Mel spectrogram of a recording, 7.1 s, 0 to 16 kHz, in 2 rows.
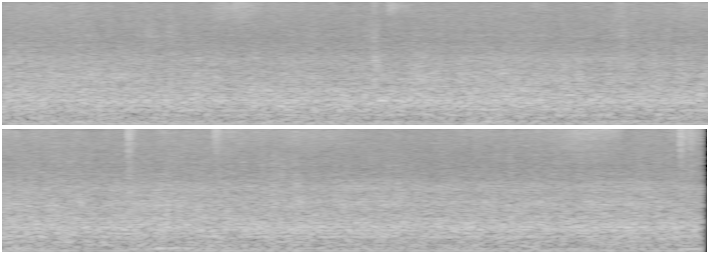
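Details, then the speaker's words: Irisbus reserve coach no. 1106, diesel, heard from inside while driving toward the depot with no cruise control: loud, steady drone with heavy low rumble, no distinct knock or whine; just a very noisy engine under load, cause unclear. "Ah voilà, vous allez entendre ce bruit là tout le long. Il en fait du bruit."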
